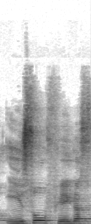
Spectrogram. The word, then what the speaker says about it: oesophagus: ओ silent होता है इसलिए हम इसको ईसोफेगस पढ़ते हैं।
